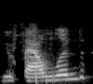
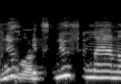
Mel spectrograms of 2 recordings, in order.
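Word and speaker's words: Newfoundland: Finland and lavador yes so notice I said labor not labador Newland and not New Foundland or it's newand and Labrador newand Labrador newand Labrador that's how they pronounce it yep absolutely yeah so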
